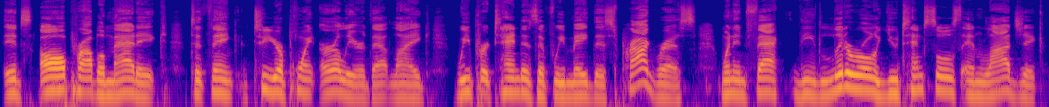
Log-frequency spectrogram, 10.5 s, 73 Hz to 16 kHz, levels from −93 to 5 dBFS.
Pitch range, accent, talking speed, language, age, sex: 105-135 Hz, American, 155 wpm, English, 20-39, male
